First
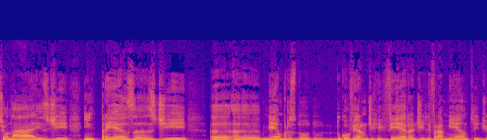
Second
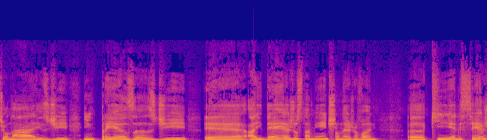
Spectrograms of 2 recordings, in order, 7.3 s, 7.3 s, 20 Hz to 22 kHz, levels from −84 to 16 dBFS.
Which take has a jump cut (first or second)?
second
